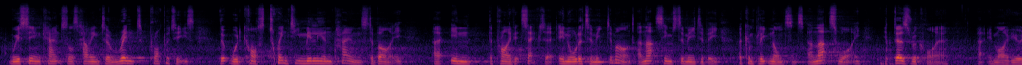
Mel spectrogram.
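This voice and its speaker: A man from South Wales, a council leader, giving measured, reasoned answers on a panel. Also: medium pitch. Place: conference hall. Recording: reverberant hall, faint background noise.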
